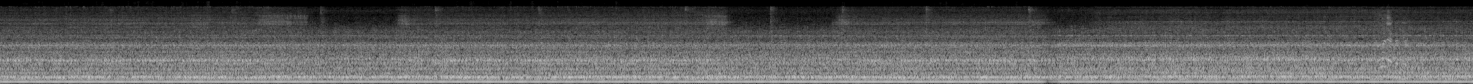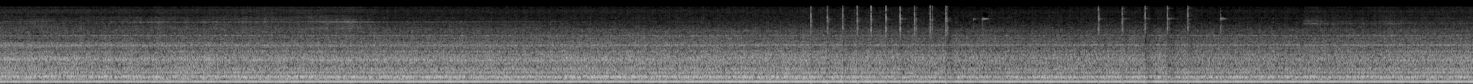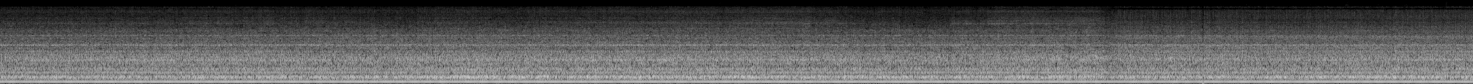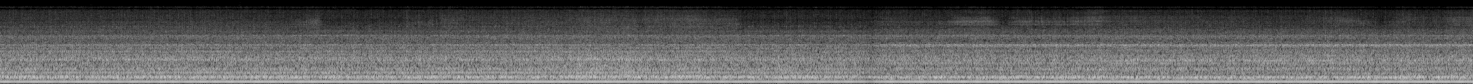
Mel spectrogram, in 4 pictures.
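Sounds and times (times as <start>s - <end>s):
machine motor humming: 4.0s - 19.9s, 21.0s - 30.4s, 46.1s - 58.9s
fast light ticking: 22.8s - 24.7s, 25.7s - 27.1s.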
